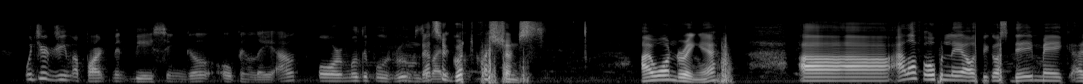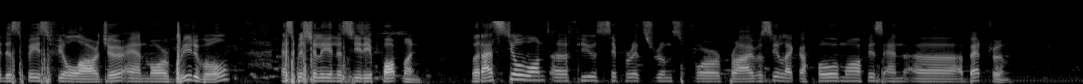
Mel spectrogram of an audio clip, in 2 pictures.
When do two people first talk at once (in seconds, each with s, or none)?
3.9 s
